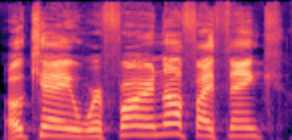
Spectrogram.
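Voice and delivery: high, loud reply over a distance; yelling back. Acted. Trapped friend answers Melvin before the blast, yelling back. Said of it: "I yelled back".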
